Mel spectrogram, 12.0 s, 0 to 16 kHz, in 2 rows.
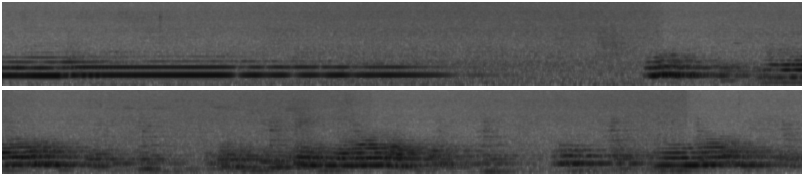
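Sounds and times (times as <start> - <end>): euphonium sustained note: 0.0 - 3.9.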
